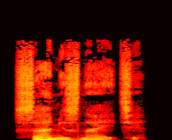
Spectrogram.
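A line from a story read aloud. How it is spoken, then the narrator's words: Quiet answer. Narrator (Russian): тихо ответил Бруно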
